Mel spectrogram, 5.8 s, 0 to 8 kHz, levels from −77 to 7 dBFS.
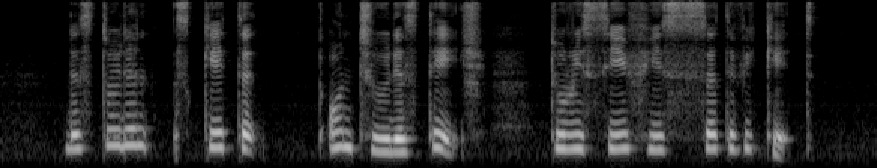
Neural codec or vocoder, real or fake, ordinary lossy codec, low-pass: none; real; none; none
